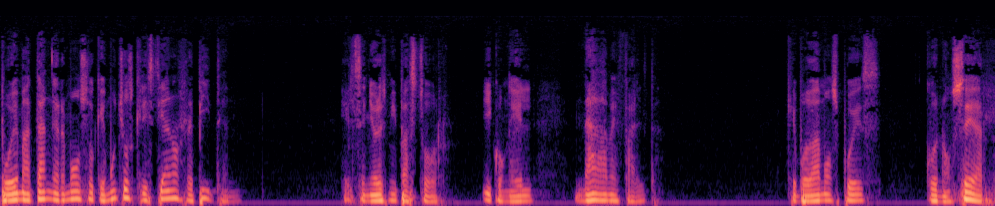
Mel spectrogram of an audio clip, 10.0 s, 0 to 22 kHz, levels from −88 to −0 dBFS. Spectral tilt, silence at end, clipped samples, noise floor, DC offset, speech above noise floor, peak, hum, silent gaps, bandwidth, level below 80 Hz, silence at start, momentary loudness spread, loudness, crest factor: -6.5 dB/octave; 0 s; under 0.1%; -59 dBFS; under 0.1%; 36 dB; -6 dBFS; none; none; 11 kHz; -44 dBFS; 0 s; 17 LU; -25 LUFS; 20 dB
